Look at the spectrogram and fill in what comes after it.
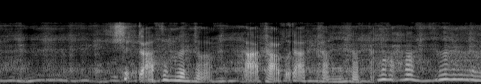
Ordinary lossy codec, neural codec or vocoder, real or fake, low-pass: none; autoencoder, 22.05 kHz, a latent of 192 numbers a frame, VITS, trained on one speaker; fake; 7.2 kHz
